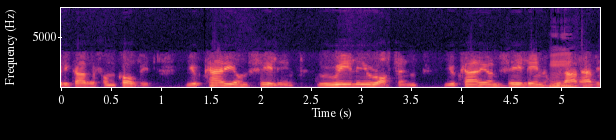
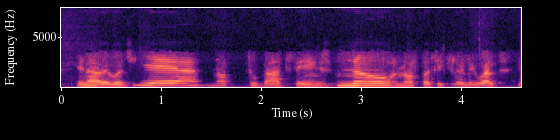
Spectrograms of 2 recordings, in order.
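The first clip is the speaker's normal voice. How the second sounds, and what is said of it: Whining tone of voice. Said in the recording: “I'm putting a whining little accent right. to my voice here”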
